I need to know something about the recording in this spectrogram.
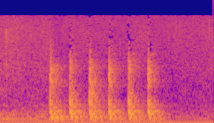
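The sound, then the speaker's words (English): Six firm knocks on a room's wooden door, knocking again, evenly spaced in a quick steady rhythm, clear against a quiet background. “Knock again.”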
